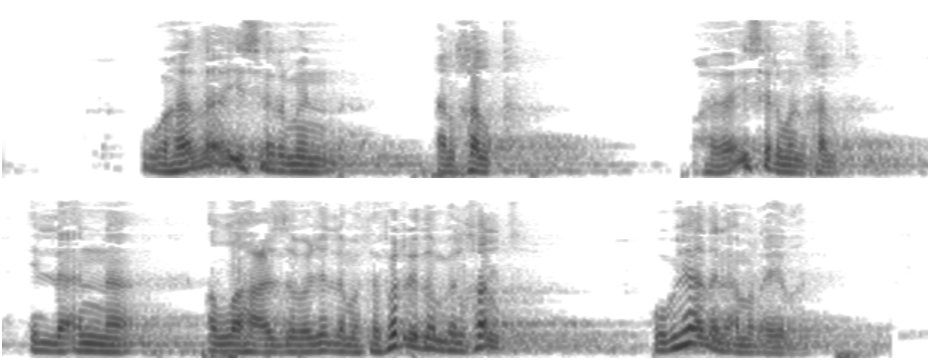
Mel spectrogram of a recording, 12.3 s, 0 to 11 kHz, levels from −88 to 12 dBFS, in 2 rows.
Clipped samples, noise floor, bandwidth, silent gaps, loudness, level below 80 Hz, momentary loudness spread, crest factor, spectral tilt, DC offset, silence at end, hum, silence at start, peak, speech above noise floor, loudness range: under 0.1%; -55 dBFS; 7.8 kHz; 4.44-4.51 s; -21 LUFS; -46 dBFS; 21 LU; 16 dB; -8 dB/octave; under 0.1%; 0.45 s; none; 0.95 s; -6 dBFS; 35 dB; 6 LU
